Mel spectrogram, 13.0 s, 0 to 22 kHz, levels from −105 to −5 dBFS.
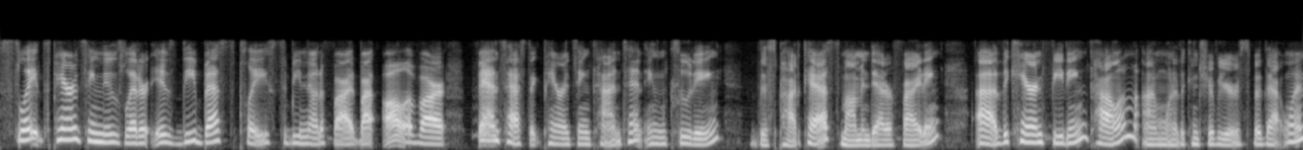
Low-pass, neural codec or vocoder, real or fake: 7.2 kHz; none; real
